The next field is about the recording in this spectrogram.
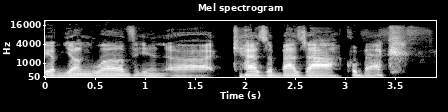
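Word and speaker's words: Kazabazua: And then there's a bit of a story of young love in uh Kazabaza, Quebec. It's pronounced as it's spelled.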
